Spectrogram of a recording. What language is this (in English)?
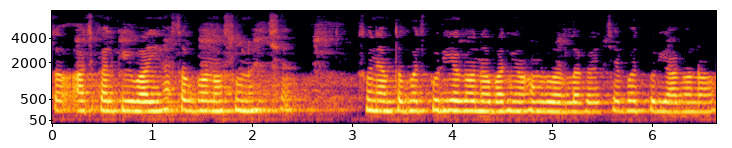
Maithili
